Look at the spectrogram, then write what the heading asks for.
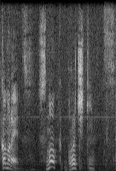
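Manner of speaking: Russian TV ad. Shown as a demonstration. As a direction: sell cigarettes like a Soviet announcer. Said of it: "Even in Russia".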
